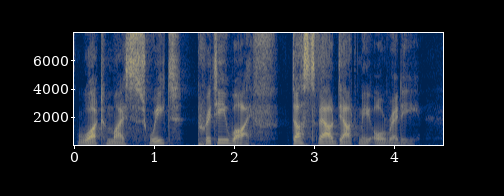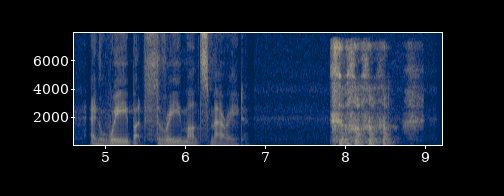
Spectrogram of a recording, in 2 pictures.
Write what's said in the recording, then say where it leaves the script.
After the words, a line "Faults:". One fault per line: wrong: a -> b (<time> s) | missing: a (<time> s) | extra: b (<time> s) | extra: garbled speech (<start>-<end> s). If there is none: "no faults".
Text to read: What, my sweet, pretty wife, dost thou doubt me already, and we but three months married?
What, my sweet, pretty wife, dost thou doubt me already, and we but three months married?
Faults:
no faults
